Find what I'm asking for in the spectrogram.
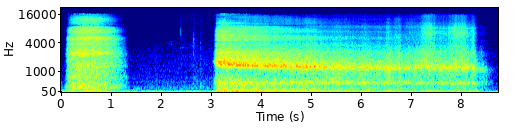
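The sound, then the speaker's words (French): Slow abdominal breathing during a guided relaxation exercise: a short airy inhale through the nose, a pause, then a long, steady exhale through the mouth that slowly fades, heard alone without talk. “inspirez par le nez en sentant votre ventre gonfler, puis expirez longuement par la bouche en sentant votre ventre se creuser.”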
